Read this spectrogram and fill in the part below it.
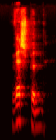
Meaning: plural of wesp
- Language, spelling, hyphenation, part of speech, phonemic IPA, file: Dutch, wespen, wes‧pen, noun, /ˈʋɛspə(n)/, Nl-wespen.ogg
